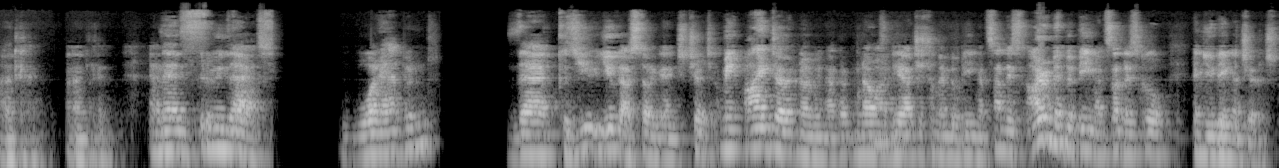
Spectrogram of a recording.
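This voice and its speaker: With a normal speaking voice, a man talks at a fairly quick pace, using medium pitch and ordinary pitch variation. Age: 50s. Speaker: podcast host. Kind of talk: interview with his mother.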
